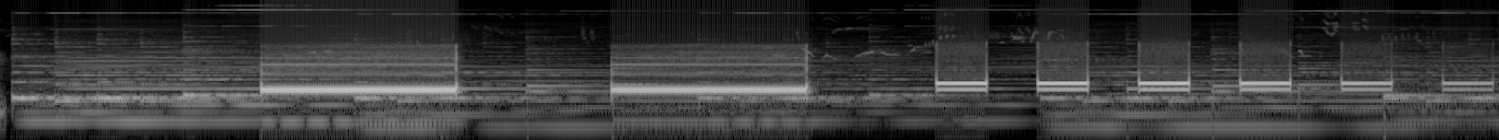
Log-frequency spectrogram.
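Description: An outgoing phone call to a home: two long, steady electronic rings, then five short beeps at an even pace, over a soft sustained musical hum. No one speaks.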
